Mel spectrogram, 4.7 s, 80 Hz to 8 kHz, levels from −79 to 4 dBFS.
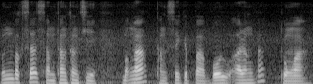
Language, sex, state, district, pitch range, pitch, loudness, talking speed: Garo, male, Meghalaya, West Garo Hills, 105-135 Hz, 115 Hz, -20 LUFS, 90 wpm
